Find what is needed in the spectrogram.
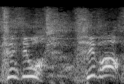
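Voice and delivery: high urgent cry in battle; urgent shout. Acted. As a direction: shout protectively over the fighting. Calling out amid an attack. (高声急喊)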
